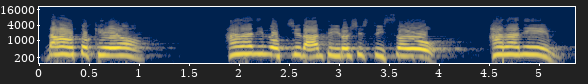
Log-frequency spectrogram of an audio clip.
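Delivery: loud, high-pitched mock wailing at God; acted frantic outcry. Preacher acts out us protesting to God before the mountain, frantic outcry. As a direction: cry out in hammed-up panic and protest. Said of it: "이렇게 난리 부르스를 쳤는데".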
